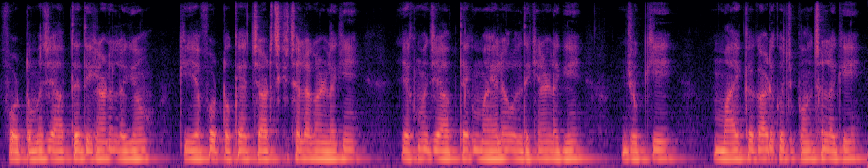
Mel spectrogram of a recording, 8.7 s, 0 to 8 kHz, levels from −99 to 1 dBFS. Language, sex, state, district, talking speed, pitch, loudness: Garhwali, male, Uttarakhand, Uttarkashi, 230 wpm, 110 Hz, -31 LUFS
